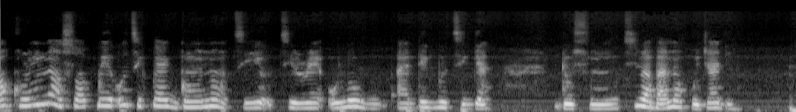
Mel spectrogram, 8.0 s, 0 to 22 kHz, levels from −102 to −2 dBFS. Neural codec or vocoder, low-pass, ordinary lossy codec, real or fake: autoencoder, 48 kHz, 128 numbers a frame, DAC-VAE, trained on Japanese speech; 14.4 kHz; MP3, 64 kbps; fake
